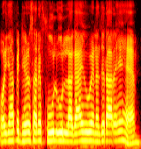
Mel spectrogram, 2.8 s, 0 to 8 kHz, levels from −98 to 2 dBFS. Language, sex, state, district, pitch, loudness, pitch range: Hindi, male, Jharkhand, Garhwa, 175 Hz, -11 LUFS, 165-175 Hz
